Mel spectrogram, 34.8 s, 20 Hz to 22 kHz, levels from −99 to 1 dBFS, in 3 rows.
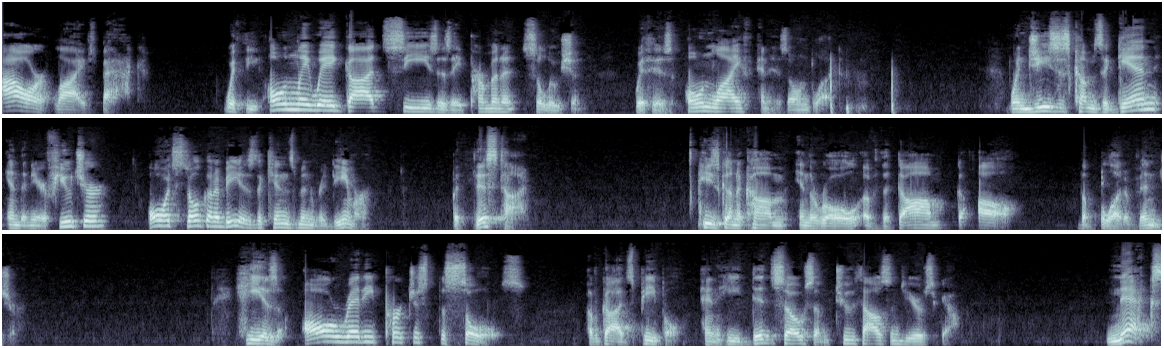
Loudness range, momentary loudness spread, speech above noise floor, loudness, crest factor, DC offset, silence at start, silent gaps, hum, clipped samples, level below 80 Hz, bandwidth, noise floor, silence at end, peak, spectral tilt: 5 LU; 13 LU; 61 dB; -17 LUFS; 18 dB; under 0.1%; 0 s; none; none; under 0.1%; -54 dBFS; 14.5 kHz; -78 dBFS; 0 s; 0 dBFS; -4 dB/octave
